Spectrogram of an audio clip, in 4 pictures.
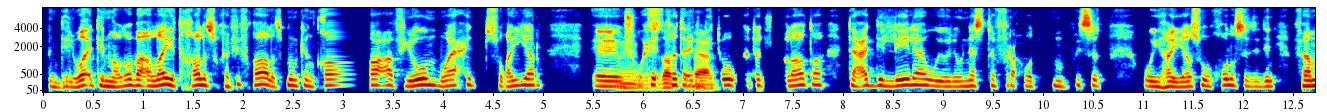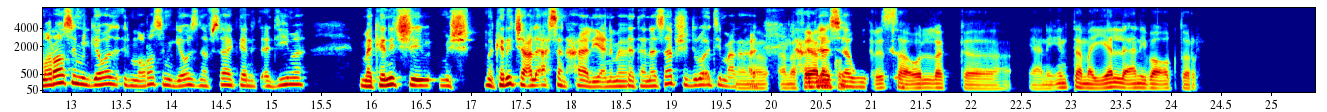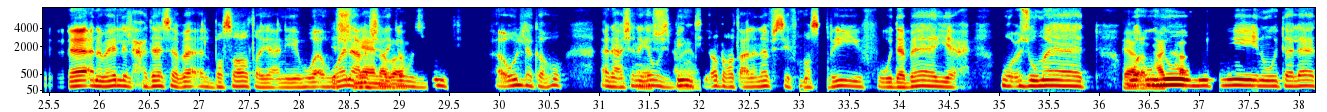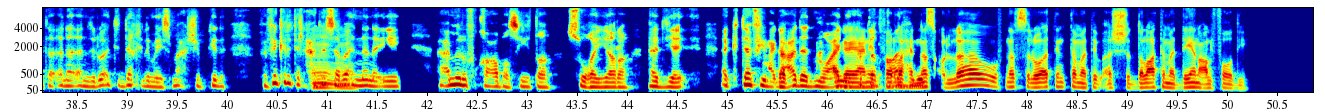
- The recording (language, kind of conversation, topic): Arabic, podcast, إزاي بتحافظوا على التوازن بين الحداثة والتقليد في حياتكم؟
- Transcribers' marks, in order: in English: "light"; unintelligible speech; tapping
